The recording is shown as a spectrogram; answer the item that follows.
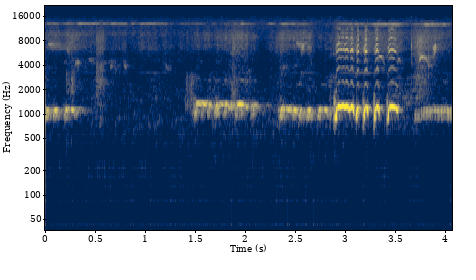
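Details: Local zebra dove (perkutut) cooing: short purr, pause, then a smooth trill leading into a staccato run of five or six quick notes and a final soft coo.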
